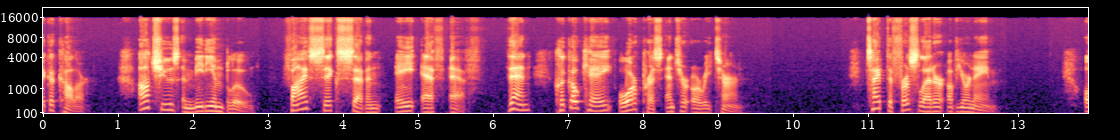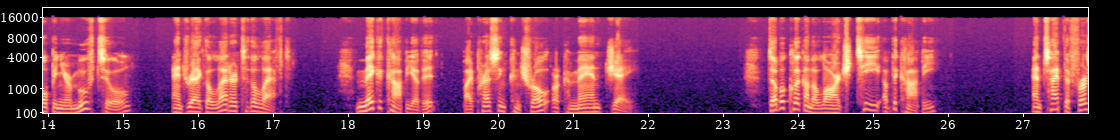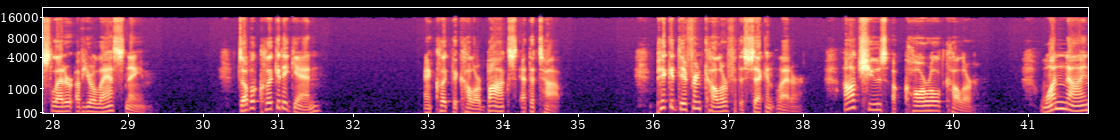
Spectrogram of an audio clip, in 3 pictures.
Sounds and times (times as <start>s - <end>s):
Narration, monologue: 0.0s - 41.8s.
